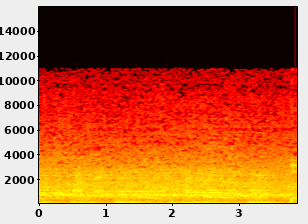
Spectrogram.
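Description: A stadium crowd in a Madden NFL video game hums and cheers steadily, a dense, continuous roar that holds at one level throughout.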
